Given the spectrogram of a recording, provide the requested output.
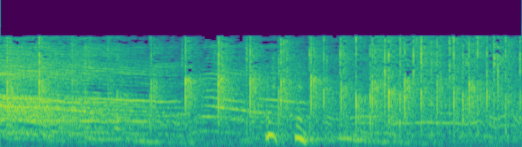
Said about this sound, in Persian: و حالا به افتکار این فارغ التحصیلان، هپ هپ هورا هیپ هیپ هورا.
